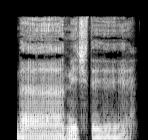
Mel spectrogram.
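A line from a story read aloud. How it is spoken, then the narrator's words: Sighing emperor. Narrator (Russian): вздохнул император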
